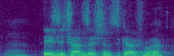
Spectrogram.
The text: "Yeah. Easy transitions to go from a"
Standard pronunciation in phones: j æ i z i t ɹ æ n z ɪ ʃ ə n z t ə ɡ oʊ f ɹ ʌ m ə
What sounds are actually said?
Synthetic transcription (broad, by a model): i z i t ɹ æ n z ɪ ʃ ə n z t ə ɡ oʊ f ɹ ʌ m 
